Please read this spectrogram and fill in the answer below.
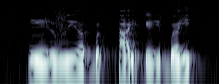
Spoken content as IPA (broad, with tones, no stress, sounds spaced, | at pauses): ɲ ɨ˨˩˦ v i˧ ə̯ ɓ ə˦˥ k̚ ʔ a˨˩˨ j ɗ i˨˩˦ ɓ ə˧˥ j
